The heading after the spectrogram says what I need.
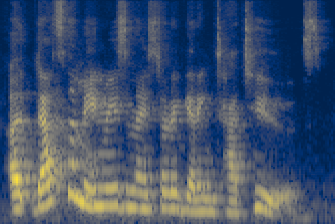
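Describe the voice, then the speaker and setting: Woman comic, high voice, dry deadpan jokes, slight room ambience. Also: brisk, slight background noise. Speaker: stand-up comedian. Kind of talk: stand-up set.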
